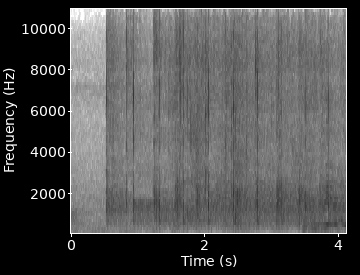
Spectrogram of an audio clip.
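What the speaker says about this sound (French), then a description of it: "Vous pouvez applaudir tous ces gens" A church congregation at a Christ the King feast applauds parish volunteers, a burst of mixed hand clapping that starts abruptly and continues steadily in a reverberant hall, with some voices underneath.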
